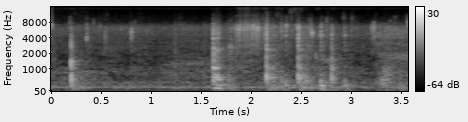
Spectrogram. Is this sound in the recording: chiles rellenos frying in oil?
yes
